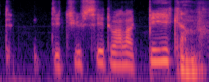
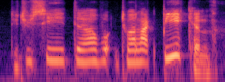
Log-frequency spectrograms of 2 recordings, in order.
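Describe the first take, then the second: First: High, much softer dazed Geordie murmur; a hushed, lost repeat in a put-on high voice; Steve Bruce impression. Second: Very high, dazed Geordie mumble; confused answer in a put-on high voice; Steve Bruce impression. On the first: Steve Bruce snapping back to reality, hushed and confused. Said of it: "snaps back to reality and he's like". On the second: Steve Bruce answering a reporter, lost and high-pitched. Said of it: "And he's like".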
